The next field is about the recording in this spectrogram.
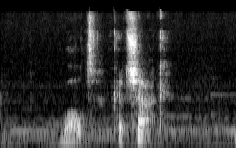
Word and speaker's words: Tkaczuk: Eventually, in the 1969 season, the team made an announcement on the proper pronunciation of his name, correcting the error from years prior. Walt Tkaczuk.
